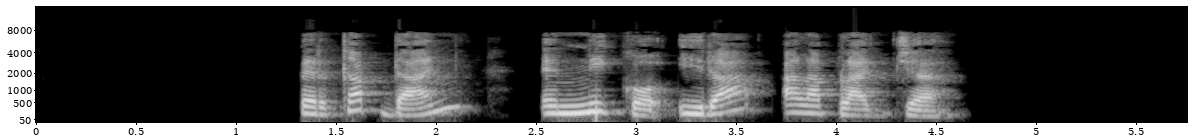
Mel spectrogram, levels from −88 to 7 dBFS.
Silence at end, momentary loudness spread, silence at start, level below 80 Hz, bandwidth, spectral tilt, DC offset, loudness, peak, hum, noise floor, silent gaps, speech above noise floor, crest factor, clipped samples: 1.15 s; 7 LU; 1.35 s; -50 dBFS; 7.8 kHz; -5 dB/octave; under 0.1%; -14 LUFS; 0 dBFS; none; under -90 dBFS; 2.40-2.53 s; over 77 dB; 16 dB; under 0.1%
